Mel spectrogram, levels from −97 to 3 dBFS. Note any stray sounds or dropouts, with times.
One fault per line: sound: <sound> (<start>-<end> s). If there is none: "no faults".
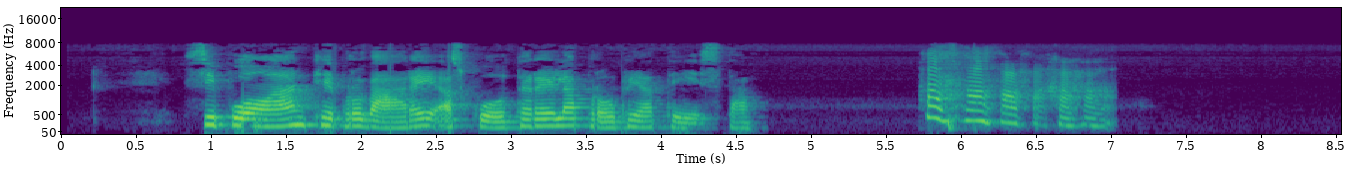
sound: laugh (5.7-7.0 s)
